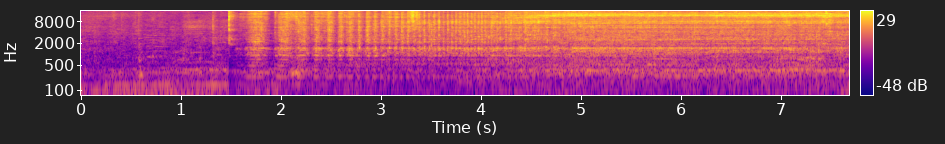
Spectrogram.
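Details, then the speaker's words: Sewing machine motor that suddenly got loud, tested on the bench after disassembly: spins up then holds a steady hum with a dry, gritty rasp; loose bearing housing rattling, to be oiled through the oil hole. "Dito po, pagka may tunog siya na ganyan, ayan, parang garalgan. Pwede nyo lang isan dito, itong butas na to."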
